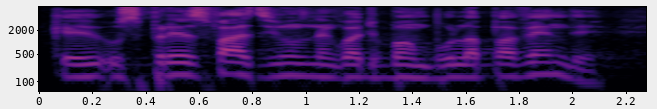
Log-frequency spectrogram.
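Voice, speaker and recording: A pastor telling a lively personal story in a sermon, acting out the people in it. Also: male voice, mid-range voice, fast. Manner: animated, acts out voices in his story. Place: church hall. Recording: long hall reverb.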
